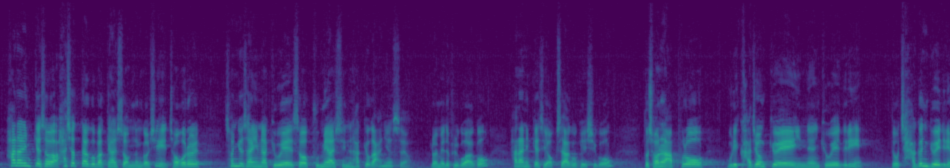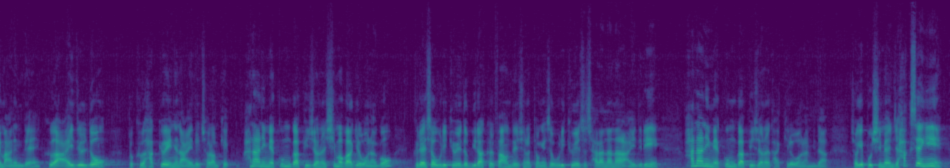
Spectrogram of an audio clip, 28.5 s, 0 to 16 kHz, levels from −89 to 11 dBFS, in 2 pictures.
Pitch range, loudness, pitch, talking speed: 150-195 Hz, -32 LUFS, 170 Hz, 400 characters per minute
